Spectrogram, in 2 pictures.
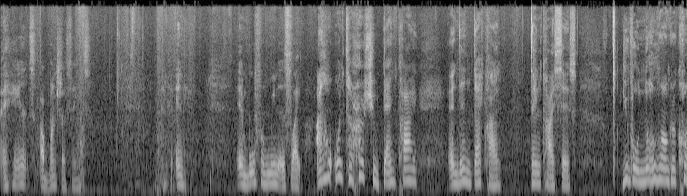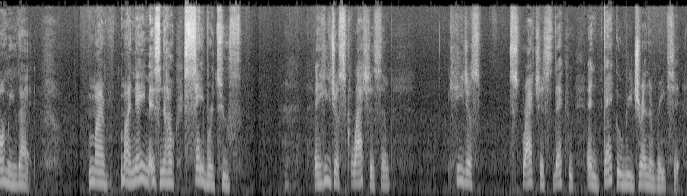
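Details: Stuttering in a man who says he stutters a lot, narrating a fan story.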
